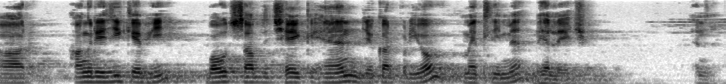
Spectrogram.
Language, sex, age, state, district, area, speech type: Maithili, male, 45-60, Bihar, Supaul, rural, spontaneous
